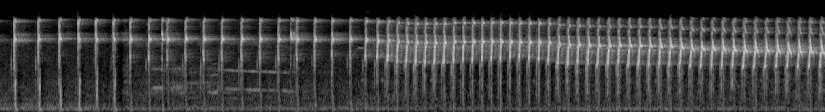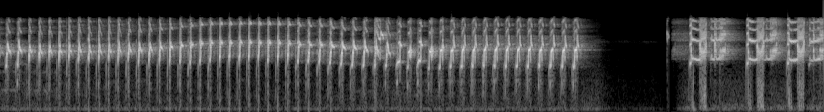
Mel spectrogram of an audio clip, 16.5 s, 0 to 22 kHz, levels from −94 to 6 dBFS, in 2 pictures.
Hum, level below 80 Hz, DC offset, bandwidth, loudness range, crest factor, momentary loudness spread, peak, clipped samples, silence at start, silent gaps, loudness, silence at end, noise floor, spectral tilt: none; -72 dBFS; under 0.1%; 12 kHz; 5 LU; 16 dB; 7 LU; -2 dBFS; under 0.1%; 0.15 s; none; -14 LUFS; 0 s; -76 dBFS; 4.5 dB/octave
